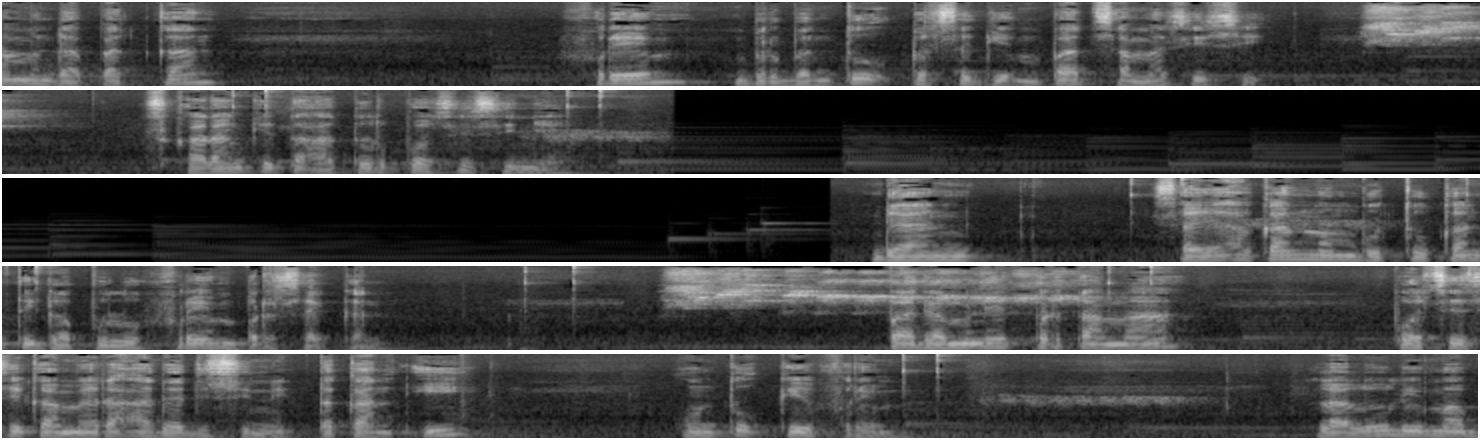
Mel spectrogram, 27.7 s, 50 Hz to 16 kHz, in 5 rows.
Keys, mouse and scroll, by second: 7.8 click, 8.3 click, 8.9 click, 10.1 click, 10.3 click, 10.9 click, 11.2 click, 12.0 click, 14.0 click, 15.3 click, 16.7-18.8 drag, 20.8 click.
